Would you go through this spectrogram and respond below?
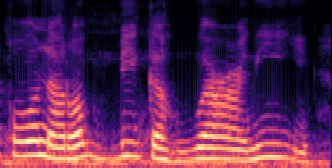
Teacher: huruf ro dibaca tafkim karena terdapat harakat fathah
